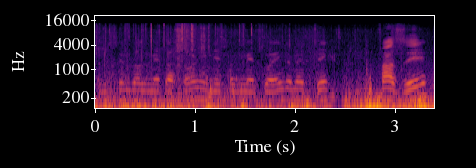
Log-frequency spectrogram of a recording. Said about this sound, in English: It's hot on my face. The wind is kicking it up right now.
